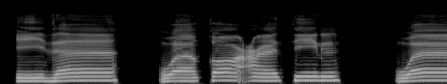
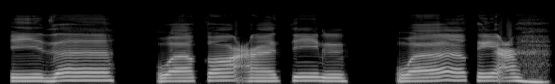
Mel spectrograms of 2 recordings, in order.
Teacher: Idza waqa'atil wa huruf wa kita panjangkan dua harakat karena terdapat tanda alif di depannya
